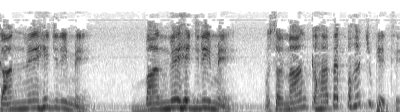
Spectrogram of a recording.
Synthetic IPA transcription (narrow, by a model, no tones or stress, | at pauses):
kaːnʋẽɦɪd͡ʒɾimḛ̃ | baːnʋeɦɪd͡ʒɾimḛ̃ | mʊsəlmaːnkɐɦãt̪ɐk̚pɐɦɔ̃t͡ʃt͡ʃʊket̪ʰḛː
